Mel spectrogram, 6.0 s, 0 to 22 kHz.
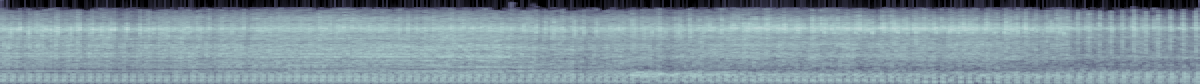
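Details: Gravely Commercial 12 34" Snow Cannon snowblower, cold start after about a month unused, on choke: chatters at about four beats a second, then stumbles and sags midway, surging; owner suspects fuel or ice in the carb bowl.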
